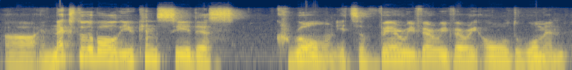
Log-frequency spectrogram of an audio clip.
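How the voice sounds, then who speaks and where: A man narrating a tabletop game as game master, improvising descriptions in a halting way. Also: medium pitch, very animated, mellow.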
